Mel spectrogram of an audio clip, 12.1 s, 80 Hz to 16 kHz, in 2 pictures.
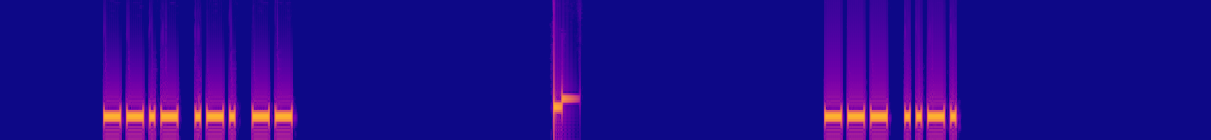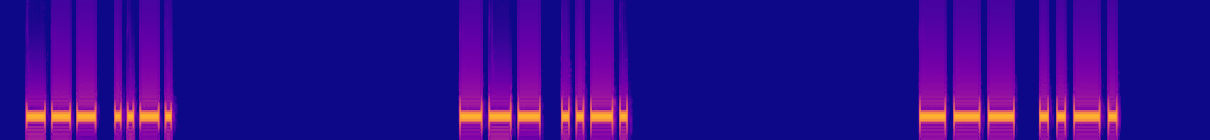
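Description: Fast Morse code tones sent at 28 words per minute: a steady single-pitched beep keyed in quick dits and dahs, arriving in five short bursts separated by silent pauses, with one sharp click early on.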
